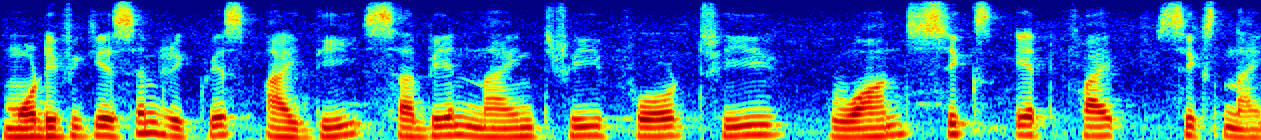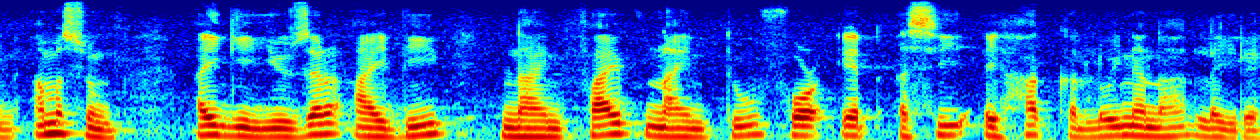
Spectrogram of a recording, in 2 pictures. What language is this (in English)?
Manipuri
